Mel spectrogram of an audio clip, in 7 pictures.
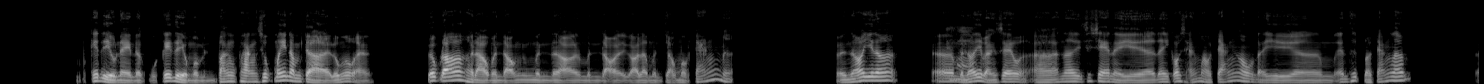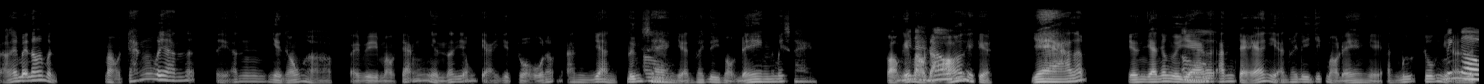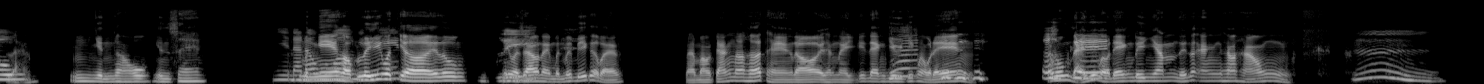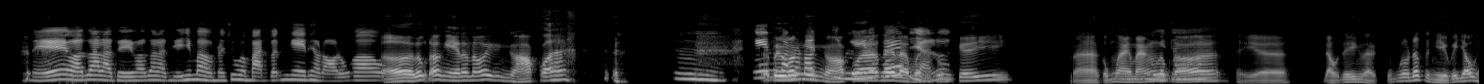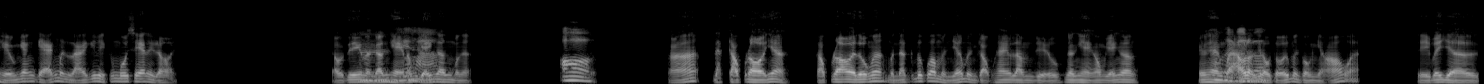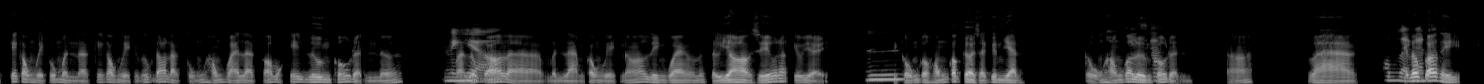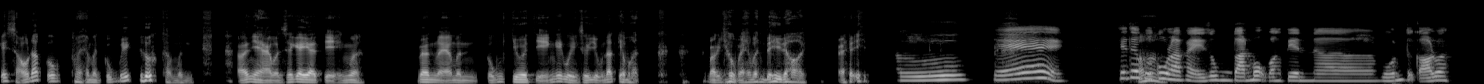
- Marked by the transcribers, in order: tapping; "gọi" said as "đọn"; laugh; chuckle; laugh; laugh; laughing while speaking: "mẹ mình cũng biết trước là mình"; laugh; laughing while speaking: "mặc dù mẹ mình đi rồi, đấy"; bird; laugh
- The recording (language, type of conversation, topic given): Vietnamese, podcast, Bạn có thể kể về một lần bạn đưa ra lựa chọn sai và bạn đã học được gì từ đó không?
